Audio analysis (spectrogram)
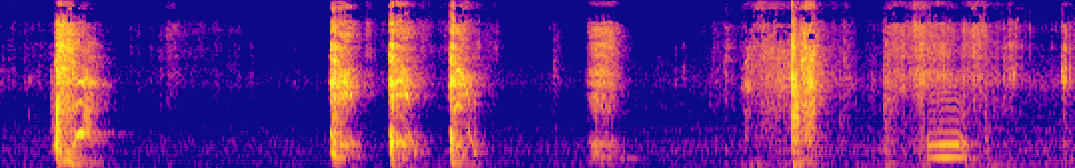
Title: cold sneezes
